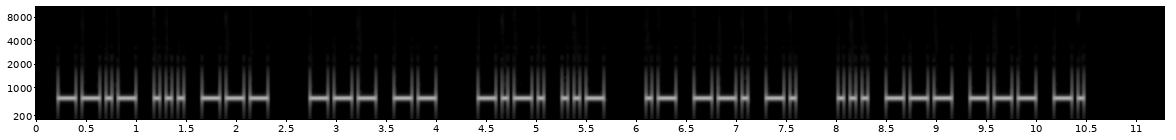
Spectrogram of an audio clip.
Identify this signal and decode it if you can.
Morse code, heard as a keyed tone, about 20 wpm, 700 Hz. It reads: QSO OM CU AGN SOON
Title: Common QSO Phrases 20wpm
